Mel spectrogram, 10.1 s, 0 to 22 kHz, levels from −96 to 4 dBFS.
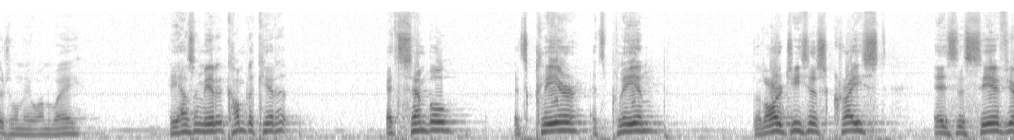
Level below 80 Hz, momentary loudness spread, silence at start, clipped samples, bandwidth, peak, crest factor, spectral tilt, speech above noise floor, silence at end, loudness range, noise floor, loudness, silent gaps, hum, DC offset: -64 dBFS; 16 LU; 0 s; under 0.1%; 16 kHz; -24 dBFS; 16 dB; -5 dB/octave; 32 dB; 0 s; 6 LU; -69 dBFS; -38 LUFS; none; none; under 0.1%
